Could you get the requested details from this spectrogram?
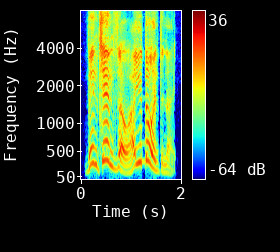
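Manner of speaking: loud, swooping Italian gangster voice. Greeting Vince in an Italian mobster voice. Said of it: "that's my that's my Italian mobster voice".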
